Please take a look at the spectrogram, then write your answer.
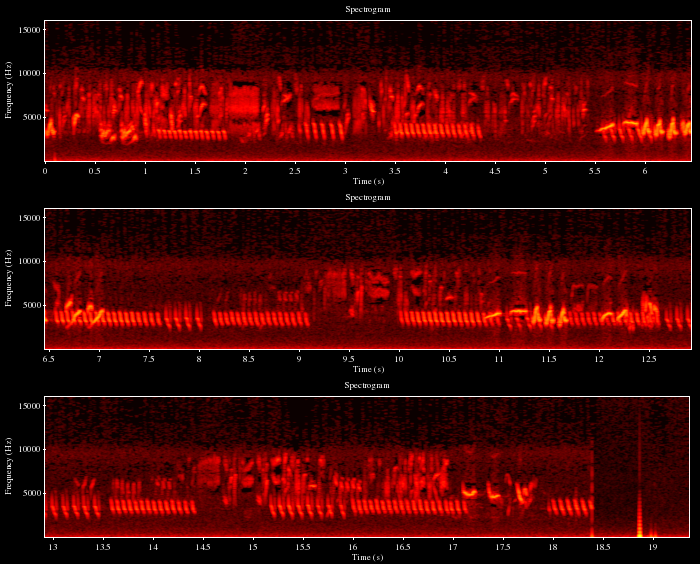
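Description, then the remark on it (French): Birds on riverbanks sing as loudly as they can under a blue sky, in bright, rapid chirping phrases and trills, lively, with a steady high insect-like buzz underneath and a sharp click near the end. “Le ciel est bleu, le fleuve est clair, et sur les rives, les oiseaux chantent à tue-tête, aussi fort qu'ils le peuvent.”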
